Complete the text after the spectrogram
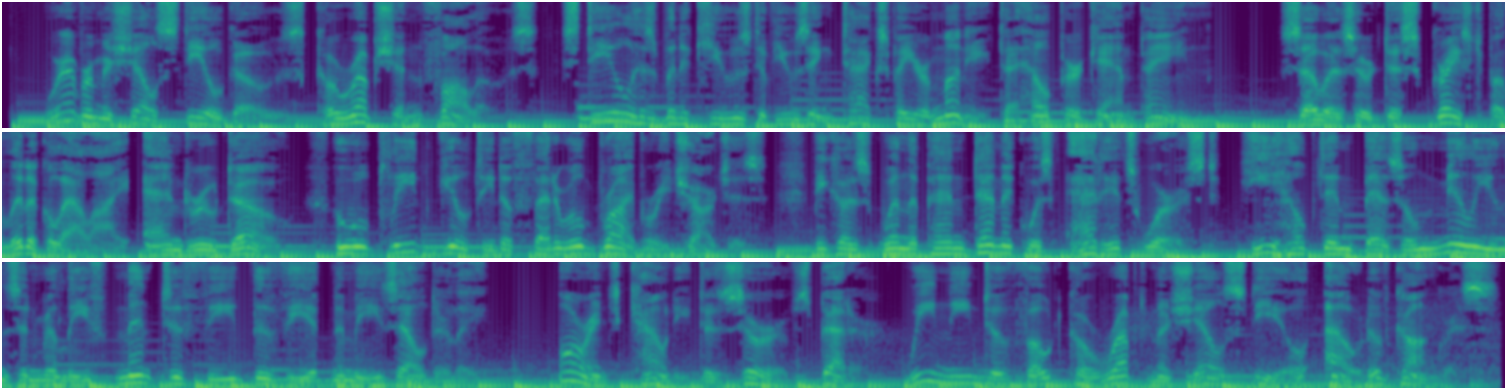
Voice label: VO attack ad; political; voiceover; Michelle Steel

